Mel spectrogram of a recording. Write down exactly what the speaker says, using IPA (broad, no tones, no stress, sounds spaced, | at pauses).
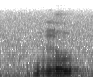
ɓ ṵ ŋ ɾ u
